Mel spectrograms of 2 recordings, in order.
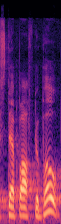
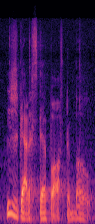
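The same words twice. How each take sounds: First: Said in the usual way. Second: Low, very soft counsel; quiet advice. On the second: Retold or imitated. Friend advises him to take the leap, quietly. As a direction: drop it down and say it gently.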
